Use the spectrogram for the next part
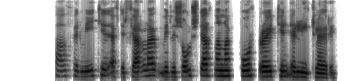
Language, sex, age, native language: Icelandic, female, 60-69, Icelandic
